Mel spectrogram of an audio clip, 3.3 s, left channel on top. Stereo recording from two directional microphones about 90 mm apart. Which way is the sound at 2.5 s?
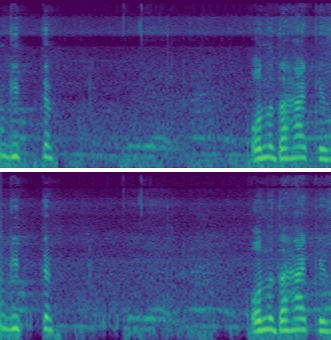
30° left (ahead or behind).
